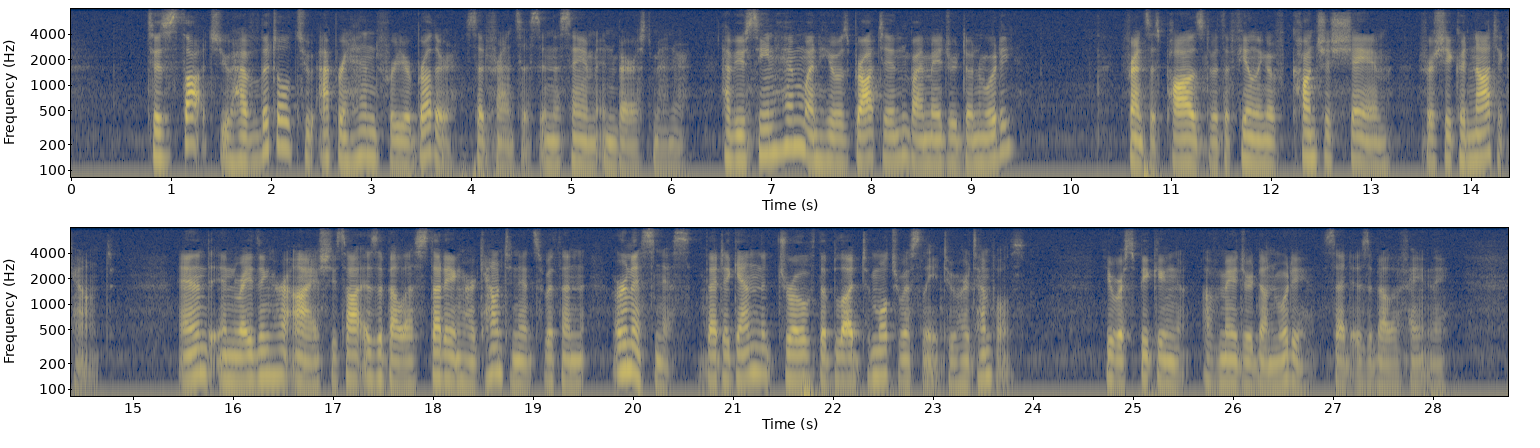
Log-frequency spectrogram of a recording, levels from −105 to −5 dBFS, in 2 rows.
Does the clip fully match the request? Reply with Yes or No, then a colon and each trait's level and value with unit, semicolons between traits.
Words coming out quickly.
No: average, 155 wpm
